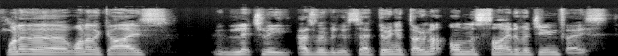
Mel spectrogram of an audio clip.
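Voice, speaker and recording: A man co-hosting a podcast, chatting casually and telling stories in a rambling, animated way. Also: a little high, moderate pace, no room sound. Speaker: podcast co-host. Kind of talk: casual podcast chat about off-road adventures.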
